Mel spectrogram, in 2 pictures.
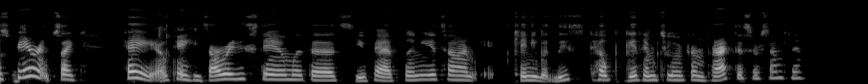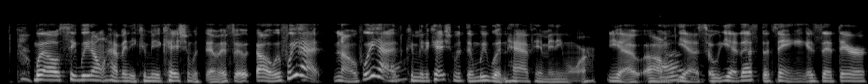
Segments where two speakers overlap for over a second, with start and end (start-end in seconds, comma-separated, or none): none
